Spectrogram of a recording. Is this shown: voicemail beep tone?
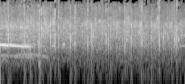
no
